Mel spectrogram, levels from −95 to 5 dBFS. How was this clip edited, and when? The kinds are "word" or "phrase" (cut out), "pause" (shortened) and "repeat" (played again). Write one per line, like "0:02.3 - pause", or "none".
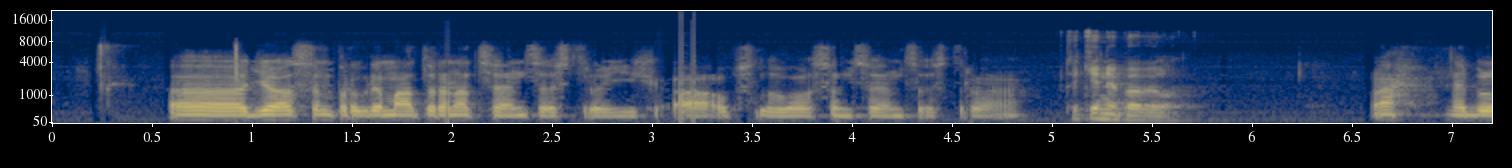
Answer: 0:04.9 - pause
